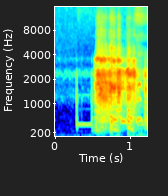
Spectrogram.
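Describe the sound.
A single short, steady mid-pitched call-waiting beep sounds on a phone line, signalling another incoming call, then loud, muffled talking immediately crowds in over it.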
